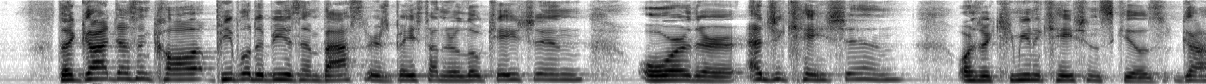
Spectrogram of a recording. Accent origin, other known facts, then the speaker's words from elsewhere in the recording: Canada; it might be a little bit lost on us as Canadian Christians in 2024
